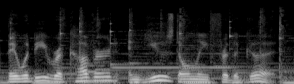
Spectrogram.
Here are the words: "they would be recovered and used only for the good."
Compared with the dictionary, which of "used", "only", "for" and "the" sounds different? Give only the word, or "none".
none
